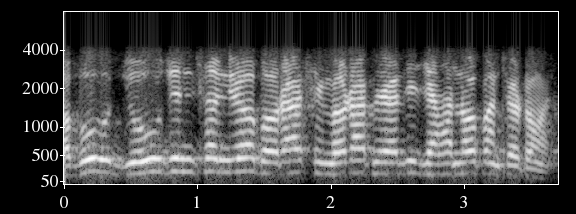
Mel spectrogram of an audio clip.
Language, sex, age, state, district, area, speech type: Odia, male, 60+, Odisha, Angul, rural, conversation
